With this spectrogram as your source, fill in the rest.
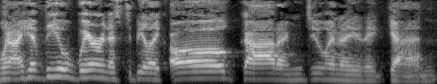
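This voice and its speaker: In an American accent, a woman speaks fairly slowly at a medium pitch with lively intonation. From Buffalo, New York. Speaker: recovery meeting speaker. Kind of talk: sharing at a recovery meeting. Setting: recovery meeting.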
